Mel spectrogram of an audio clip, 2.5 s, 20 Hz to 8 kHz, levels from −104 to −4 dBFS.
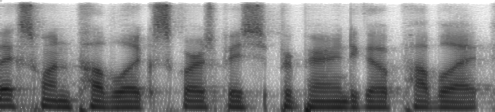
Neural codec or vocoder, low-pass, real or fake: codec, 24 kHz, 0.9 kbps, WavTokenizer, large speech release; 7.2 kHz; fake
